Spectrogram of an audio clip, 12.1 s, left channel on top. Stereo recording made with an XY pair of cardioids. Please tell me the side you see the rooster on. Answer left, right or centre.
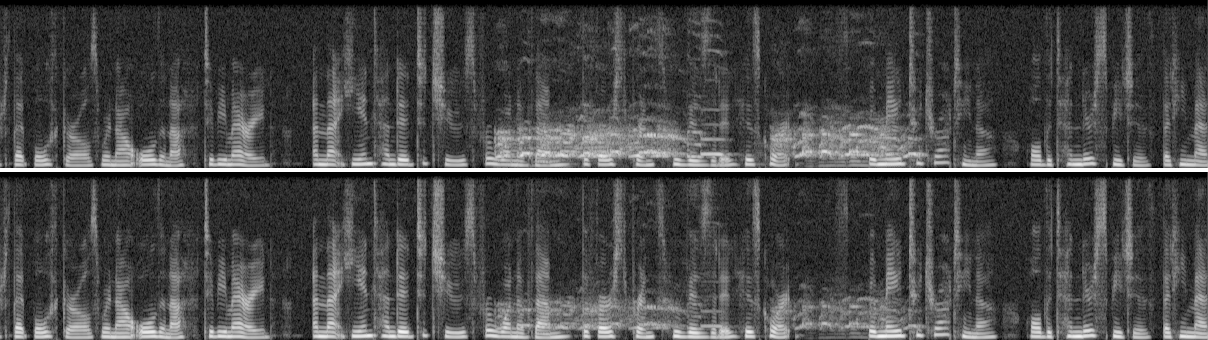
left.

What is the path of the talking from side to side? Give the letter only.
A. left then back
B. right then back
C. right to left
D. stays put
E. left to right
D.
